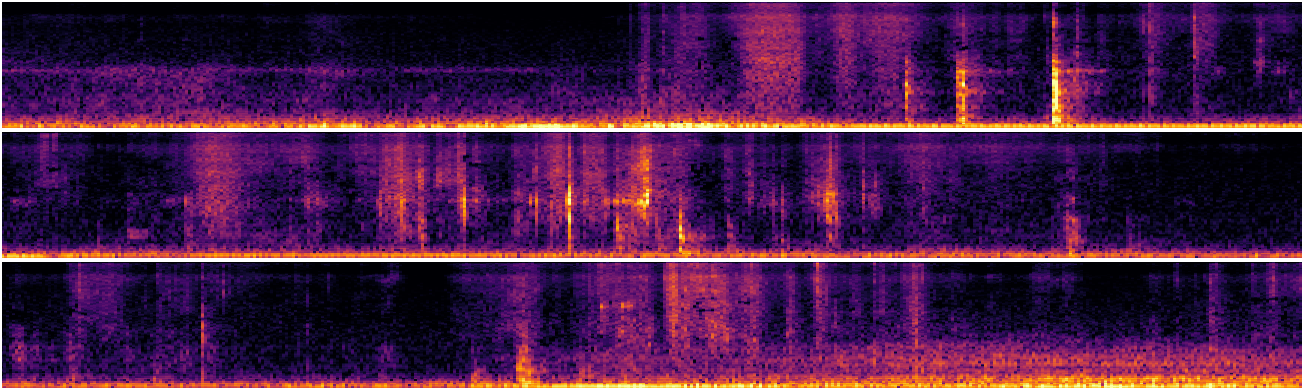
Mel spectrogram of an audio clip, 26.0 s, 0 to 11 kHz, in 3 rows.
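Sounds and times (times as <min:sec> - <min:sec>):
low rumble: 0:00.0 - 0:05.9, 0:21.5 - 0:26.0.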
